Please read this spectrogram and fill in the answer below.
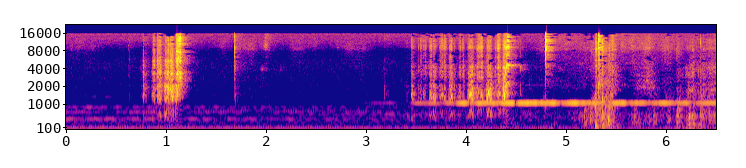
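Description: Hands working a replacement battery into a Samsung Galaxy S8+ frame and handling the opened phone. There is one short scrape about a second in, then from about halfway a run of light clicks and rubbing that grows louder, over faint steady tones.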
